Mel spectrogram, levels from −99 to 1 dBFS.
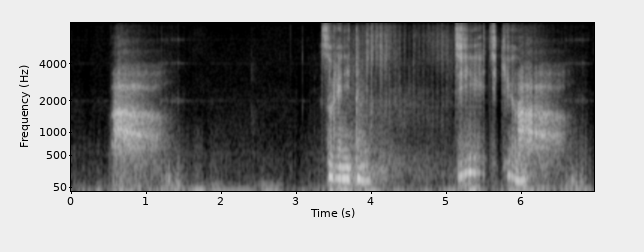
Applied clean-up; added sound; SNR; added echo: neural separator model SepFormer DNS4.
